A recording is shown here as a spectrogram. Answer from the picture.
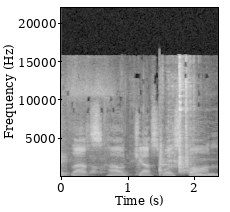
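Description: Knife clicking against a cutting board while a small calamansi is sliced, under a short run of four repeated pitched notes that end in a falling slide.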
